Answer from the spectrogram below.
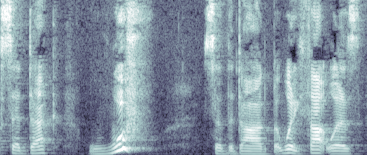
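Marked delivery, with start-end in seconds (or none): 0.9-1.5 loud, punchy dog bark; mock woof. A narrator's reading. Dog barks.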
